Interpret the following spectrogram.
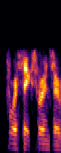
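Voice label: EMS DISP, radio; wake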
